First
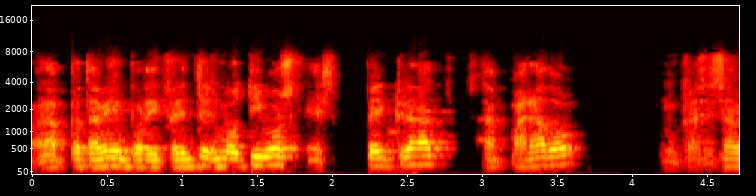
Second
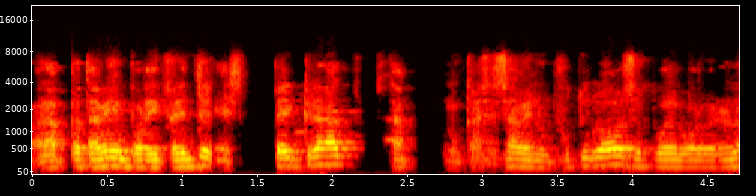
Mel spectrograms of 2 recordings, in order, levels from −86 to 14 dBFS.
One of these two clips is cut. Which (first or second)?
second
